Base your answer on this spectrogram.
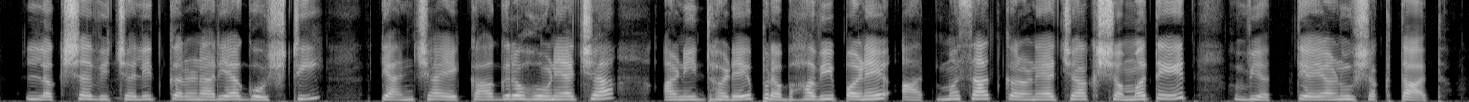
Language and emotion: Marathi, fearful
